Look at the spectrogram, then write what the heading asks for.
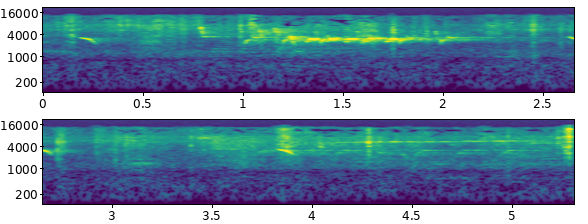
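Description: Faint birdsong: a few short, separate chirps and a brief warbling trill a second or so in, over quiet outdoor background.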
